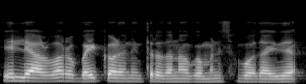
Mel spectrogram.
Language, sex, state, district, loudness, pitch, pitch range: Kannada, male, Karnataka, Koppal, -17 LUFS, 140 Hz, 135-150 Hz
